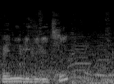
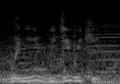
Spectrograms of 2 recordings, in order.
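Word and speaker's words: Veni, vidi, vici: Théoriquement, en latin classique, on ne prononce pas Veni Vidi Vici, mais c'est Weni Widi Wiki.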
